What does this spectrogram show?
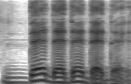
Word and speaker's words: des: If it was the masculine, I would pronounce de. But in that case, it was clearly des.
